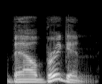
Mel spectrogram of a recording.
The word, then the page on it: balbriggan: British English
